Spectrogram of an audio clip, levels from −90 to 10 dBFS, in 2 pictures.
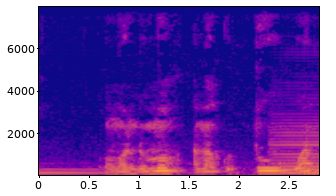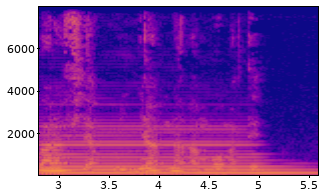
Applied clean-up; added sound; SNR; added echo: none; Bowed string instrument; 2 dB; none.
